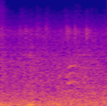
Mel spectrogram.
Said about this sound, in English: In our busy train heading to Manhattan during rush hour.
